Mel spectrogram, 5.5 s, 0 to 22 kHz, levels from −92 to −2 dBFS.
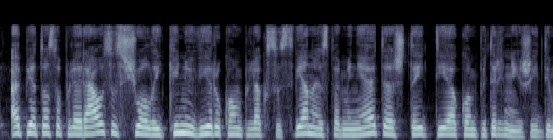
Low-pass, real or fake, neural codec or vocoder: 9.9 kHz; real; none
